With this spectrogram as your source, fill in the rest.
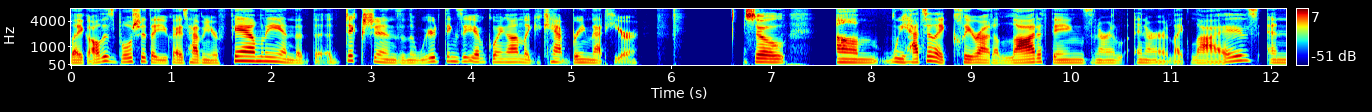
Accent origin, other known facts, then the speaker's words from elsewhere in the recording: Miami, Florida, United States; also born or lived in New Jersey / Los Angeles; I was born in New Jersey. I grew up in Miami. My parents, like after it was too cold for them in Jersey, we moved to Miami, grew up there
